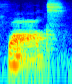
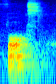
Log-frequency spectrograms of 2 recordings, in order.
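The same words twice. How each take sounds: First: The vowel is an American long open ah. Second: The vowel is a short rounded British o. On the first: "So here we have O as in God" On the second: "You would have shop, fox"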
